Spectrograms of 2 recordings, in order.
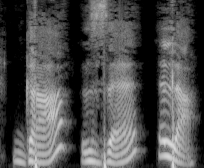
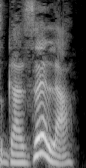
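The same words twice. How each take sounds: First: GAZELA very slowly as GA, ZE, LA; three separate beats on "gazela"; drawn-out GA... ZE... LA; syllable by syllable. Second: Said in the usual way. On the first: Shown as a demonstration. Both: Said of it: "Wyklaszczmy sylaby w tych wyrazach".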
